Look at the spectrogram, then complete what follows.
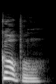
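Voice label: "gobble", British English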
